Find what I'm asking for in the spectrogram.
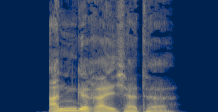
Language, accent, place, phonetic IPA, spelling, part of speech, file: German, Germany, Berlin, [ˈanɡəˌʁaɪ̯çɐtə], angereicherte, adjective, De-angereicherte.ogg
- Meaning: inflection of angereichert: 1. strong/mixed nominative/accusative feminine singular 2. strong nominative/accusative plural 3. weak nominative all-gender singular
